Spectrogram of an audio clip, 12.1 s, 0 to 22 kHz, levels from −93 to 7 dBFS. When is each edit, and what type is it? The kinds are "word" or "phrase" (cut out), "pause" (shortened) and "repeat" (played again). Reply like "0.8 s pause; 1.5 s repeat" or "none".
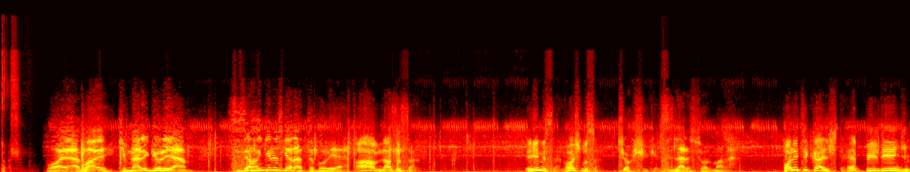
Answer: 1.1 s word

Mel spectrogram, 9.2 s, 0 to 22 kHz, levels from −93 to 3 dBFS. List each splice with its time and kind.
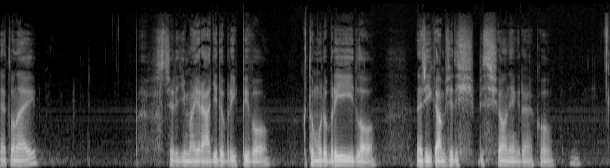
none

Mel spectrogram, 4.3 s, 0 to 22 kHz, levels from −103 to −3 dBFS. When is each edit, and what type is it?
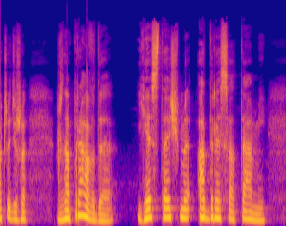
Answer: none

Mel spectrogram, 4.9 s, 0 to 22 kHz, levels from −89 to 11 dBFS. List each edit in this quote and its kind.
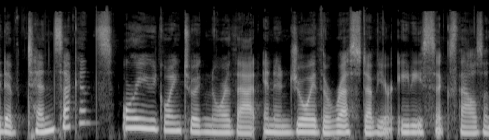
1.2 s pause; 1.6 s word

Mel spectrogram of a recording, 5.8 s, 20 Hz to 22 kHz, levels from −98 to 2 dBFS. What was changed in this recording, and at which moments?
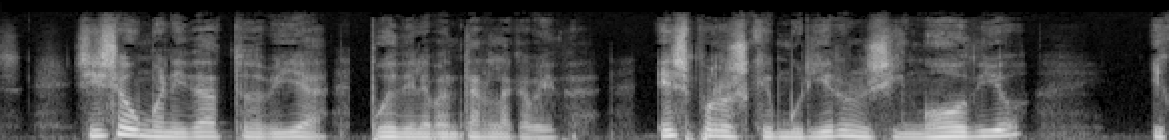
1.7 s pause; 3.2 s pause

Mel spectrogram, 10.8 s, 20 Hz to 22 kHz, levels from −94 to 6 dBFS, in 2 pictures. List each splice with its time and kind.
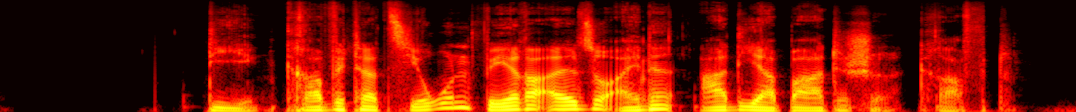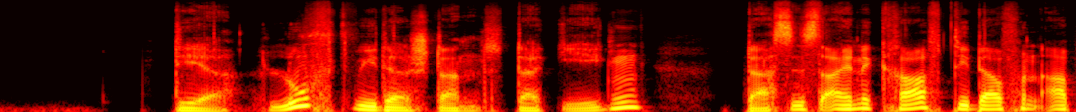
none

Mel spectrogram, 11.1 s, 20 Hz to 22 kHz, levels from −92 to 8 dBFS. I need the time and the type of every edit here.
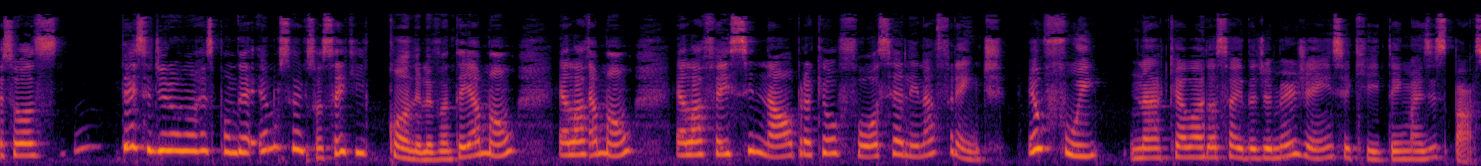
2.3 s word; 4.4 s repeat; 7.6 s pause; 9.0 s word

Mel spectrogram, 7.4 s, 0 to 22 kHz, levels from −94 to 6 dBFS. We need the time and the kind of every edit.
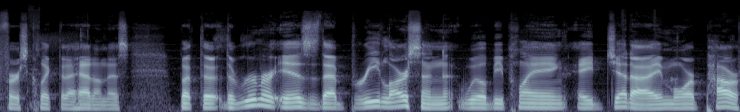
none

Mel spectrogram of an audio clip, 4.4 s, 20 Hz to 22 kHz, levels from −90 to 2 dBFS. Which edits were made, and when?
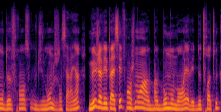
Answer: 1.7 s pause; 3.1 s repeat

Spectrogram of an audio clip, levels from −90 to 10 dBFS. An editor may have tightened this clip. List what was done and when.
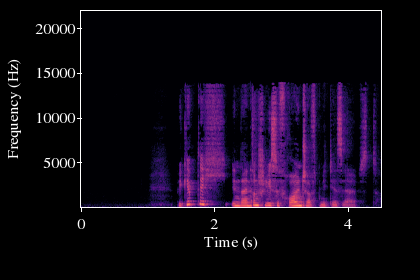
2.6 s word

